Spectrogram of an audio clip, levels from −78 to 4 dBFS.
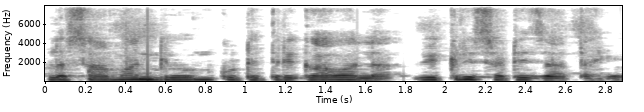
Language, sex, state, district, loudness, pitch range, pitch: Marathi, female, Maharashtra, Nagpur, -17 LUFS, 190-205 Hz, 195 Hz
